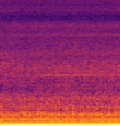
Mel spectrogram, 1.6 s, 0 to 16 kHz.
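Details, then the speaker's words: Turbo Toyota MR2 warmed about 10 minutes, idling about 1000 rpm with AC on to lower rpm, vacuum around 18–22; low even steady rumble with no misses or ticking; normal idle. "Um, and if you're a little higher, I've got the AC on just to lower my RPM, but that's about where my idle sits."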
